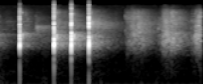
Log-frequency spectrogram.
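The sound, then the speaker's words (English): A church audience claps a short rhythm in unison, using their hands as instruments: four sharp, loud claps with an uneven beat (one, pause, then three quicker), followed by a soft, scattered wash of crowd noise. No voices. “Everybody get your hands up. This is your instruments.”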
